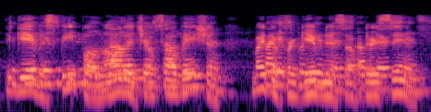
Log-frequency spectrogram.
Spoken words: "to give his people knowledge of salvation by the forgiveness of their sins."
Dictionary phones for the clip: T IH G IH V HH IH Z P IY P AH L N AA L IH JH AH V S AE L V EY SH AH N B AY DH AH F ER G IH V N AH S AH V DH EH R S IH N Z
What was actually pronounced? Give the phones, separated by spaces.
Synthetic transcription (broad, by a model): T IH G IH V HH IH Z P IY P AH L N AA L IH JH AH V S AE L V EY SH AH N B AY DH AH F ER G IH V N AH S AH V DH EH R S IH N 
